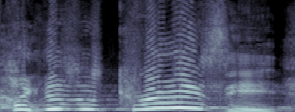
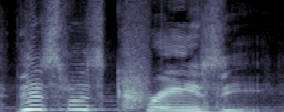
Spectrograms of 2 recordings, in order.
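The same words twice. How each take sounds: First: Laughing, high and loud as he says it. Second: Slow, emphatic, with "This" leaned on hardest; stress on this. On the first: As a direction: laugh through the whole line. Laughs at the roof story. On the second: Repeats line for emphasis. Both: Acted.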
